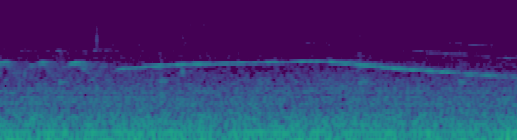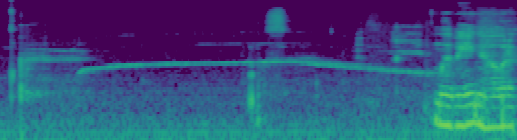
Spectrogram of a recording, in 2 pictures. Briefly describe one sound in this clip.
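A sleeping woman makes a thin, high whistling sound through her nose as she breathes, rising and then falling slowly.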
